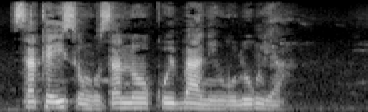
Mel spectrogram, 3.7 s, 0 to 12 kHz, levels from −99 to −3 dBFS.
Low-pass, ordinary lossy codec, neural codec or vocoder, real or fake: 10.8 kHz; AAC, 48 kbps; none; real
